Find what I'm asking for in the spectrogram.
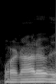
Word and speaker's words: Arenado: For third base, Nolan Arenado. – Arenado, is that a good one? – Mm-hmm.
